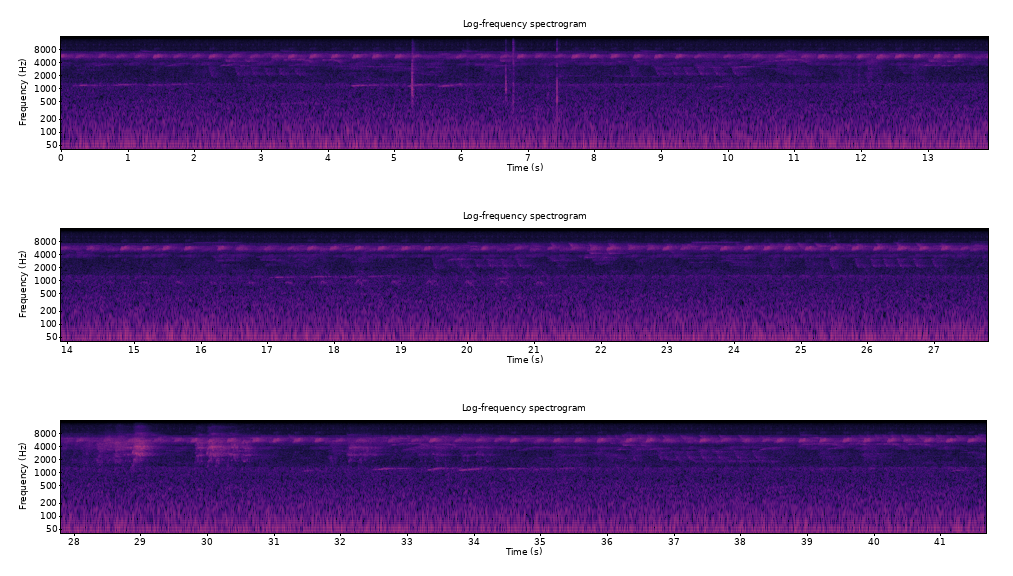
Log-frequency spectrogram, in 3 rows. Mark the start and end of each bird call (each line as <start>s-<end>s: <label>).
0.0s-6.3s: Undulated Tinamou (Crypturellus undulatus)
2.0s-4.2s: White-winged Becard (Pachyramphus polychopterus)
3.5s-5.4s: Chestnut-winged Foliage-gleaner (Dendroma erythroptera)
8.3s-10.6s: White-winged Becard (Pachyramphus polychopterus)
16.8s-19.0s: Undulated Tinamou (Crypturellus undulatus)
19.1s-21.3s: White-winged Becard (Pachyramphus polychopterus)
22.0s-25.9s: Green-backed Trogon (Trogon viridis)
25.2s-27.5s: White-winged Becard (Pachyramphus polychopterus)
30.4s-35.6s: Undulated Tinamou (Crypturellus undulatus)
34.5s-39.0s: unidentified bird
36.3s-38.5s: White-winged Becard (Pachyramphus polychopterus)
39.0s-41.6s: Green-backed Trogon (Trogon viridis)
